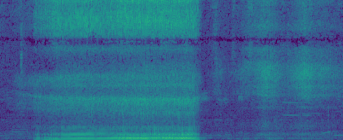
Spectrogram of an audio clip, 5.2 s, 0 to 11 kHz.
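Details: A sleeping 15-year-old dog gives one loud, rattling, low-pitched snore on the in-breath, followed by quieter breathing. Snoring.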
